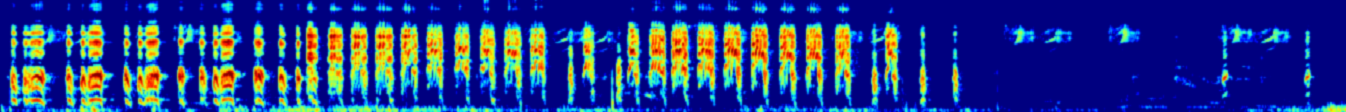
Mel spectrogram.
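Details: Male chukar partridge delivering a long, rapid series of harsh cackling chuk notes for about nine seconds, growing louder midway. Then only a few faint, scattered notes follow.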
